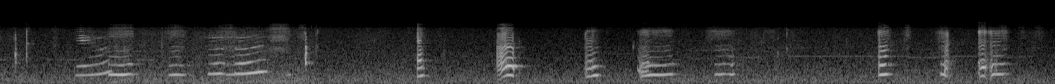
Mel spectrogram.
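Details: A fussy infant whimpers and cries, broken by sharp gasping catches about eight times in ten seconds; the infant has hiccups while crying.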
